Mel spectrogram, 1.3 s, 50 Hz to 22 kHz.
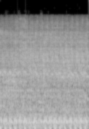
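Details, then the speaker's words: Bajaj Dominar 400 motorcycle after start-up: the loud start-up ticking is gone, leaving a steady, even idle thump with no tapping; normal idle. "Ayun na yun. Pero tahimik na siya, wala na yung taka-taka-tak. Wala."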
